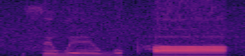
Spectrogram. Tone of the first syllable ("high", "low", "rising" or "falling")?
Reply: high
